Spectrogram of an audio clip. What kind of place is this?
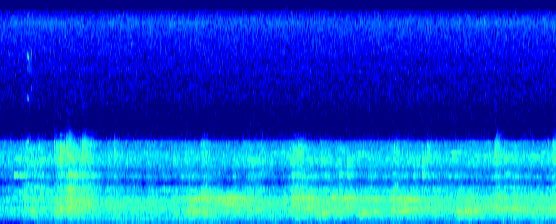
subway train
